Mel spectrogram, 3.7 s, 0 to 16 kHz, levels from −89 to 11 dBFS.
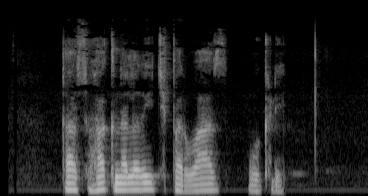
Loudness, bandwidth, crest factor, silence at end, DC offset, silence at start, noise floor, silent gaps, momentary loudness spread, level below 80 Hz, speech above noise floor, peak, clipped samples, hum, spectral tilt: -23 LUFS; 9.6 kHz; 20 dB; 0.85 s; under 0.1%; 0.6 s; -64 dBFS; none; 24 LU; -58 dBFS; 42 dB; -4 dBFS; under 0.1%; none; -7 dB/octave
